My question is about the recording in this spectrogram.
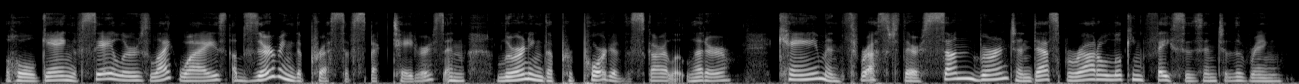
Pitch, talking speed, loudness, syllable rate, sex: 190 Hz, 145 wpm, -18 LUFS, 4.3 syllables/s, female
